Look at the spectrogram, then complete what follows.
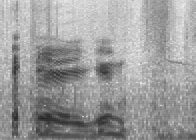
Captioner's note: grunts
